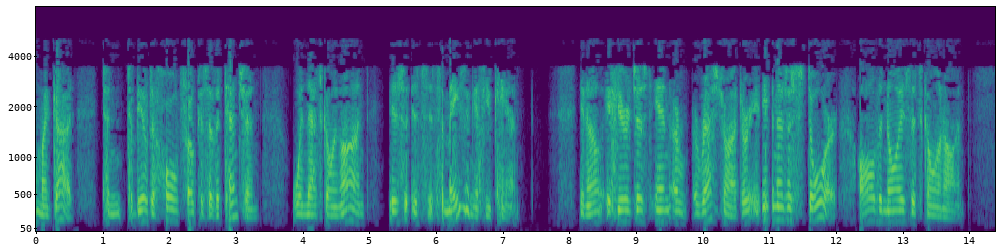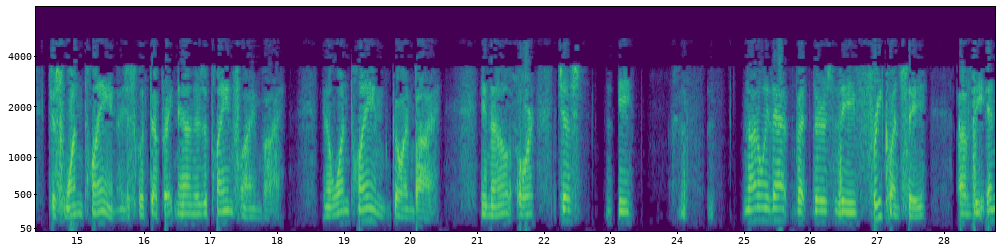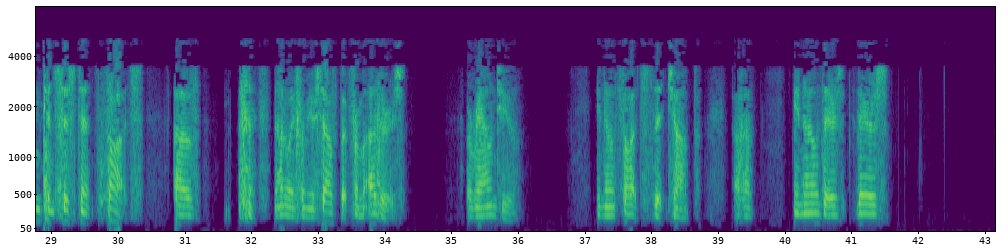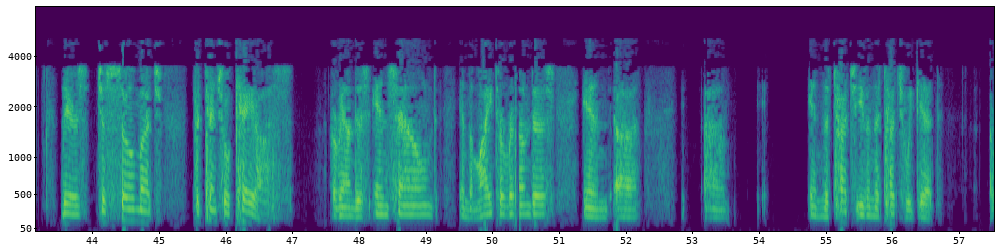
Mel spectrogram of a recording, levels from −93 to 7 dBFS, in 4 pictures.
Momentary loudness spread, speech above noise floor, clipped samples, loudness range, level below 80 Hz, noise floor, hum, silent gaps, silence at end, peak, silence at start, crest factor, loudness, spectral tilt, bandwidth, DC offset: 12 LU; 72 dB; under 0.1%; 5 LU; -60 dBFS; -89 dBFS; none; 42.29-42.33 s, 54.36-54.45 s; 0 s; 0 dBFS; 0 s; 18 dB; -17 LUFS; -9 dB/octave; 5.2 kHz; under 0.1%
